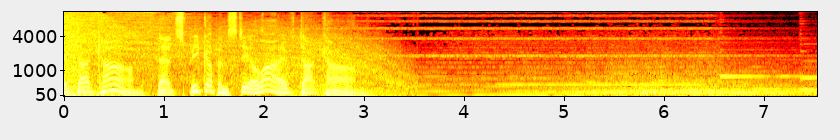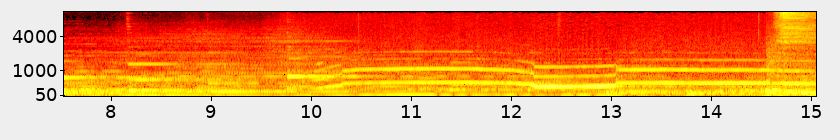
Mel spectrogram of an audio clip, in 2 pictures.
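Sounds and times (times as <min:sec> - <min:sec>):
speech: 0:00.0 - 0:03.2
low constant rumbling drone: 0:02.5 - 0:15.0
lone wolf howling: 0:09.8 - 0:14.7.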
